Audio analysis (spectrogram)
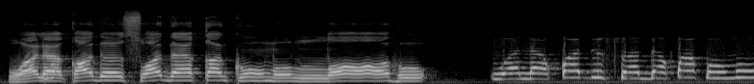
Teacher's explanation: काफ को लंबा न करें, सदक़ा नहीं है, काफ ज़बर क़ा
